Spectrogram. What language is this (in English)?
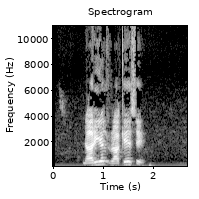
Wadiyara Koli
